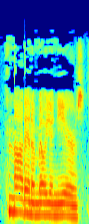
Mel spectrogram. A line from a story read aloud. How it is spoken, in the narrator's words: scoffed Renfrew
